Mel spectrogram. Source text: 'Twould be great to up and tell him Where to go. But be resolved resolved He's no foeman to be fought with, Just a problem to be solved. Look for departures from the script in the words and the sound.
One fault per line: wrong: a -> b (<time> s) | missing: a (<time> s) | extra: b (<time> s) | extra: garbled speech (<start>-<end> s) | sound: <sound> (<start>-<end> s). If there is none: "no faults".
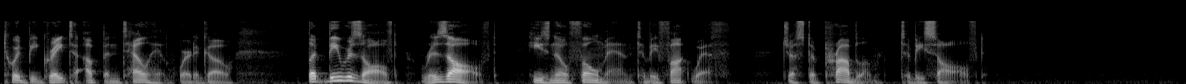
no faults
